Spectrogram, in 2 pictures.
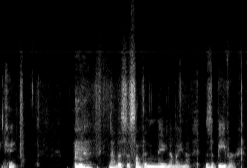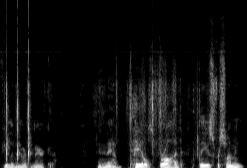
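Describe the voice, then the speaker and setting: A man reading a picture book aloud in a soft, gentle, partly whispered ASMR bedtime style with casual asides, close to the microphone. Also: fairly low pitch, steady tone, normal speed, long pauses. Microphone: close binaural microphone. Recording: clear background noise, binaural ASMR microphone.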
